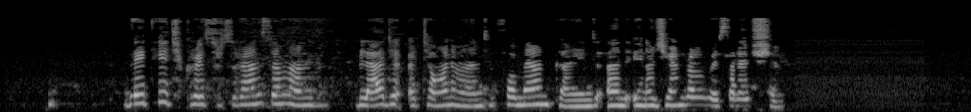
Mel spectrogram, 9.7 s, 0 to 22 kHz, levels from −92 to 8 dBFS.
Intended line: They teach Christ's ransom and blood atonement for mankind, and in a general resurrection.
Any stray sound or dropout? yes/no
no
